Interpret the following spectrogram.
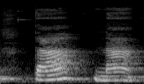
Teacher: த ந அப்படிங்கிறப்ப நம்மளோட நாக்கோட நுனி போய் எங்க போய் டச் பண்ணும்? மேல்வாய் பல்லோட அடியை வந்து டச் பண்ணும்.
